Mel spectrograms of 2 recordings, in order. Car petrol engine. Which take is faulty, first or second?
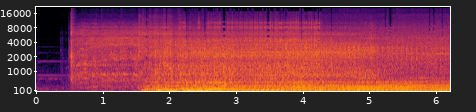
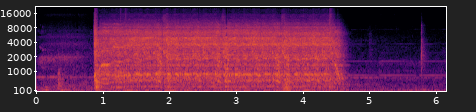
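second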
